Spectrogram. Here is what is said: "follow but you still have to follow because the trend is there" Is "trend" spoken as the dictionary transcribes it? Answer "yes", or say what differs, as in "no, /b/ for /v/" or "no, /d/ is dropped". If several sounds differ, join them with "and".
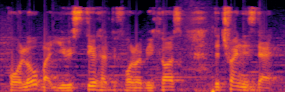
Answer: no, /d/ is dropped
